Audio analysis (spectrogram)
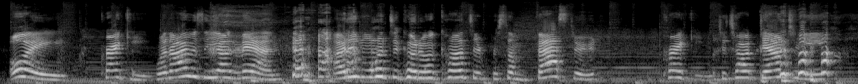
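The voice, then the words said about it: Put-on Australian accent. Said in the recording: “Can you do this in an Australian accent, please?”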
